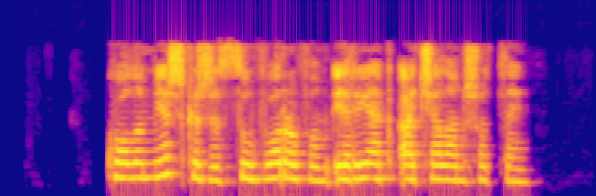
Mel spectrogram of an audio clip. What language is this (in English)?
Mari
